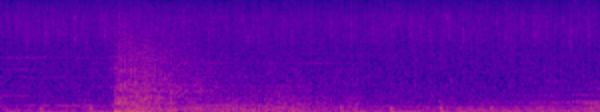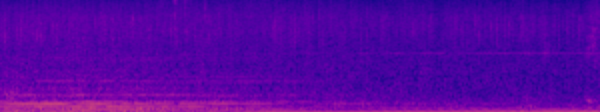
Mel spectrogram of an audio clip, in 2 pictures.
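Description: Steady rain falling, with a rumble of thunder about a second in, under a low, sustained music score.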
